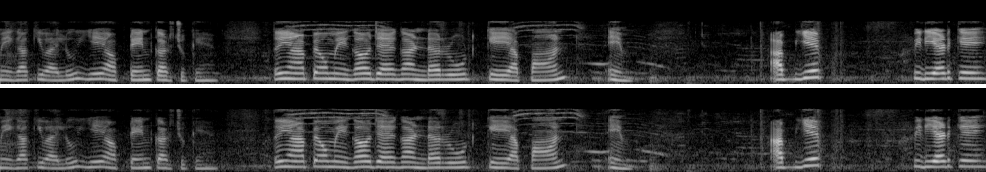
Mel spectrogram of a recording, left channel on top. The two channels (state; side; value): normal; both; correlation 0.44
